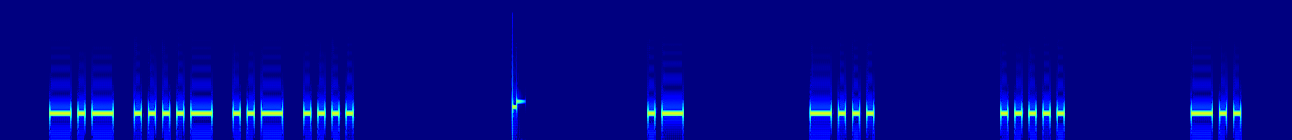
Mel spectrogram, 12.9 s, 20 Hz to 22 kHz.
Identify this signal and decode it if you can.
Morse code, heard as a keyed tone, about 17 wpm, spaced as for 9 wpm, 700 Hz. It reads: K4UH AB5D
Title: USA Call Signs - 4 Characters - 6x Character Spacing - 17wpm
